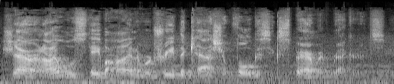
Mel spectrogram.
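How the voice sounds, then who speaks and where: Man as a low-voiced field operative. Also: fairly quick, close to an everyday voice. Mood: businesslike. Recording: distant, music behind.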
